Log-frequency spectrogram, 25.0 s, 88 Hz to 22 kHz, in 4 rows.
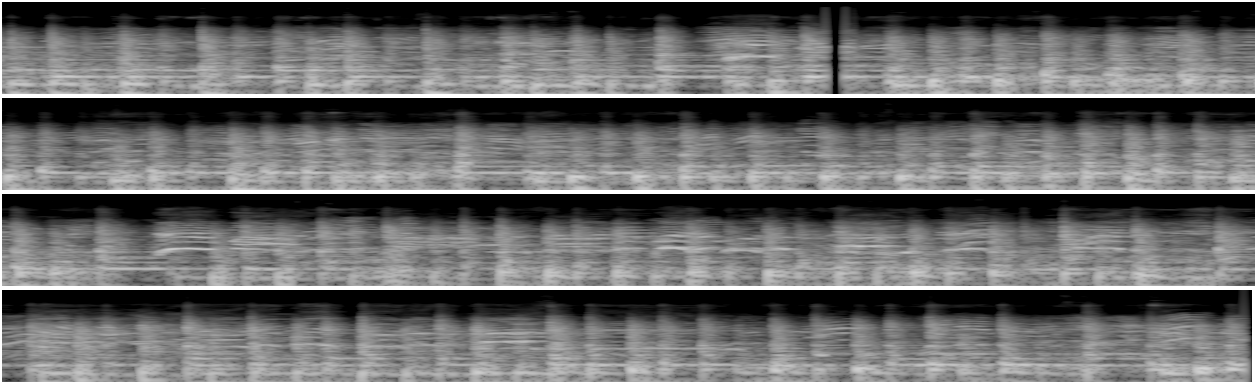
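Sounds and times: quick steady drumbeat: 0:00.0 - 0:25.0
person singing: 0:12.8 - 0:25.0.

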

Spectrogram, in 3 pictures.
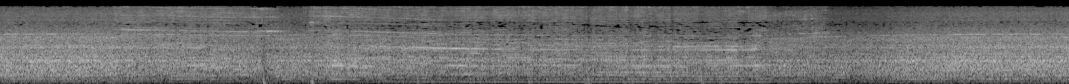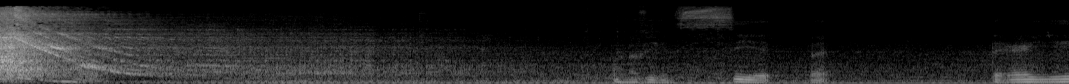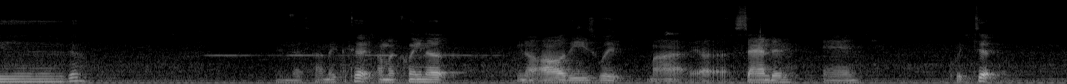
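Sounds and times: saw motor winding down: 0:00.0 - 0:16.2
table saw cutting wood: 0:00.0 - 0:16.6.

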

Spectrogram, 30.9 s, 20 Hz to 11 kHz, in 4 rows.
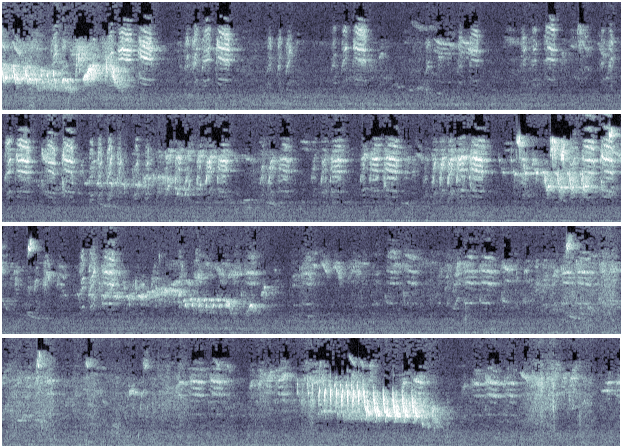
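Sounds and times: songbirds chirping: 0:00.0 - 0:30.9
steady low hum: 0:00.0 - 0:30.9.

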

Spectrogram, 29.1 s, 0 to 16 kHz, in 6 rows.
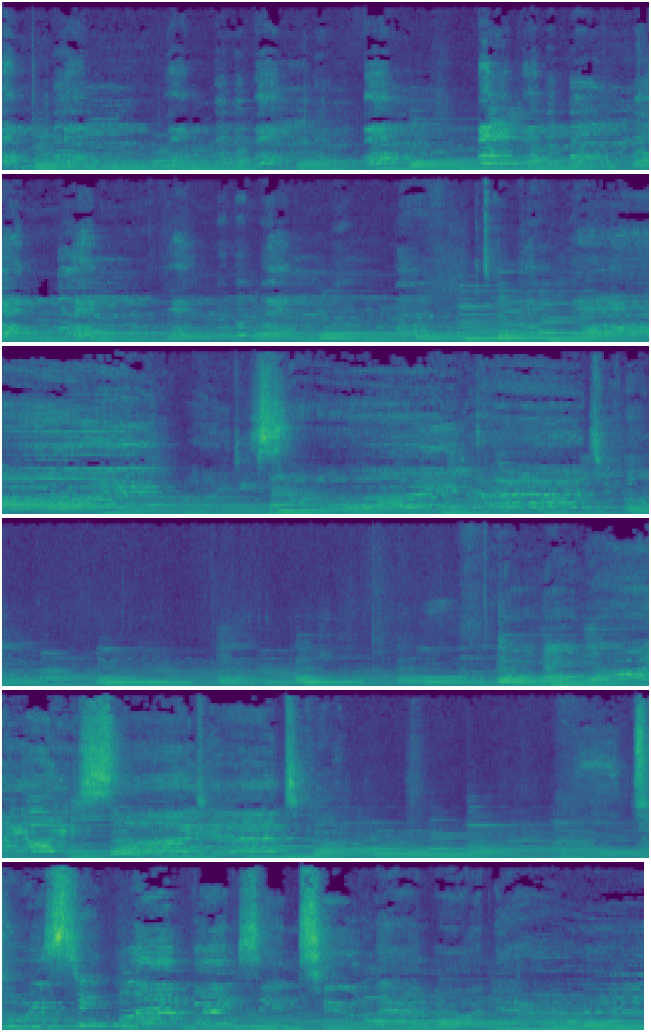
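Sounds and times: woman singing: 0:00.0 - 0:14.9, 0:18.3 - 0:22.5, 0:24.1 - 0:29.0
piano playing held chords: 0:00.0 - 0:29.0.

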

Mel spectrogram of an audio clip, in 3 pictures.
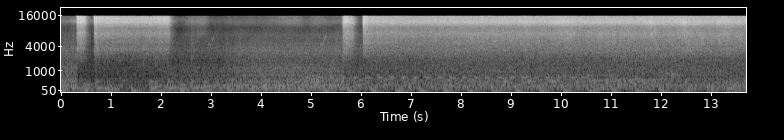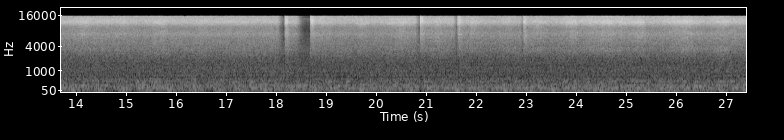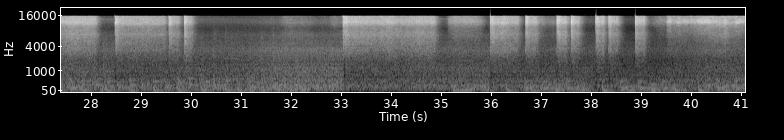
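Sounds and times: paint spray gun hissing: 0:00.3 - 0:02.8, 0:05.6 - 0:30.1, 0:33.0 - 0:35.4, 0:36.0 - 0:41.0.

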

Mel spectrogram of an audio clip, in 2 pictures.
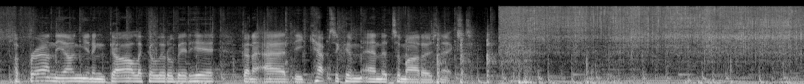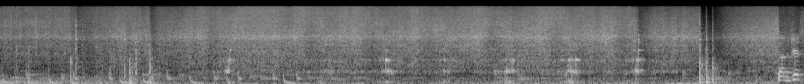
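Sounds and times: vegetables sizzling in frying pan: 0:05.0 - 0:16.0
wooden spoon scraping pan: 0:07.9 - 0:16.0
spoon knocking against pan: 0:08.7 - 0:15.4.

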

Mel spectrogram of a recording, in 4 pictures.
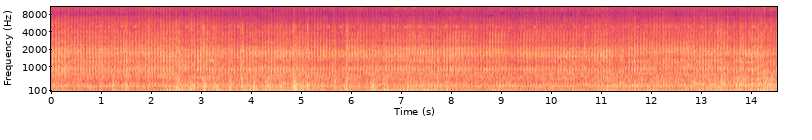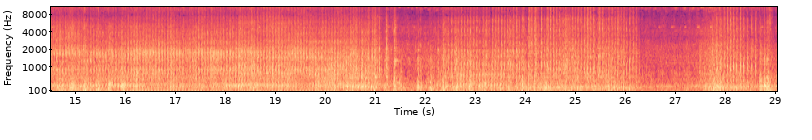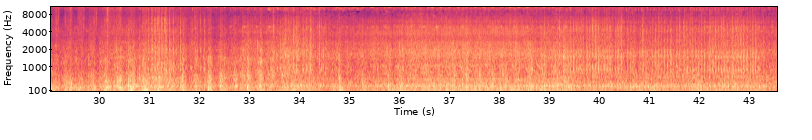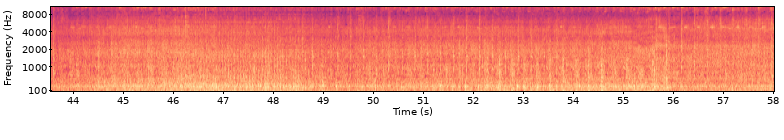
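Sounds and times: machine rumble: 0:00.0 - 0:58.0
rocks cracking in jaw crusher: 0:27.6 - 0:43.8.

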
